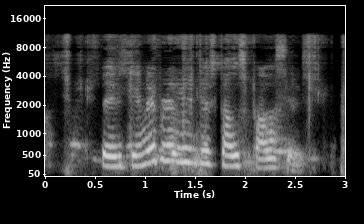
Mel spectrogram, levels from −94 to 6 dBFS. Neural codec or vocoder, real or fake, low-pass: codec, 44.1 kHz, 2.6 kbps, DAC; fake; 10.8 kHz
